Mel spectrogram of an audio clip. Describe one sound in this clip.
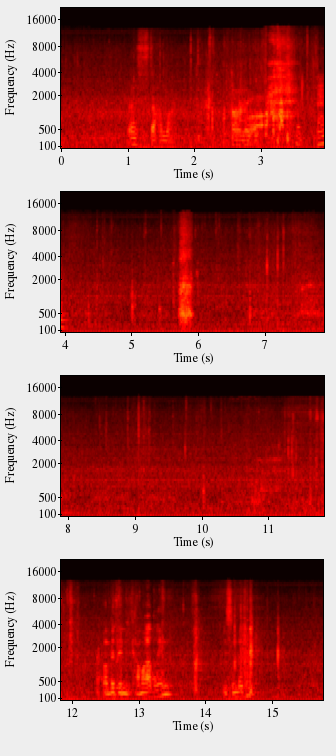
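A young man speaks casually nearby.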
